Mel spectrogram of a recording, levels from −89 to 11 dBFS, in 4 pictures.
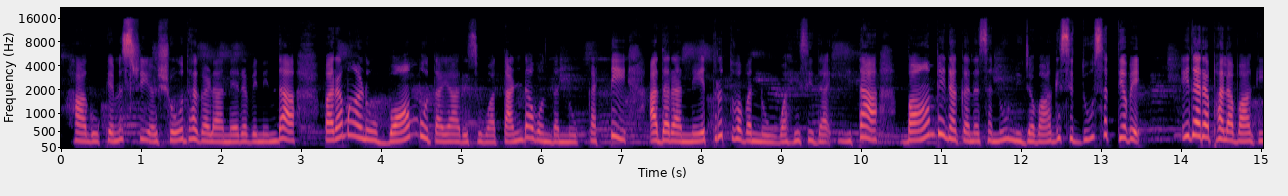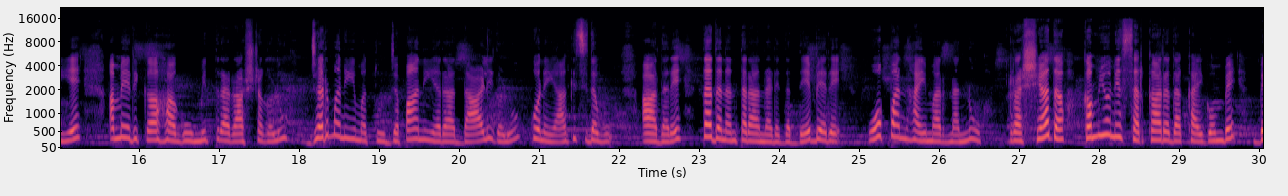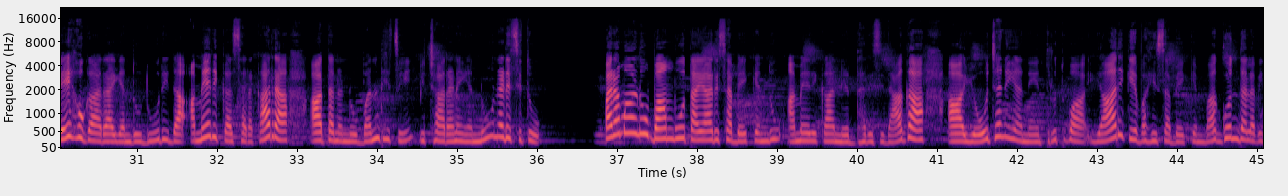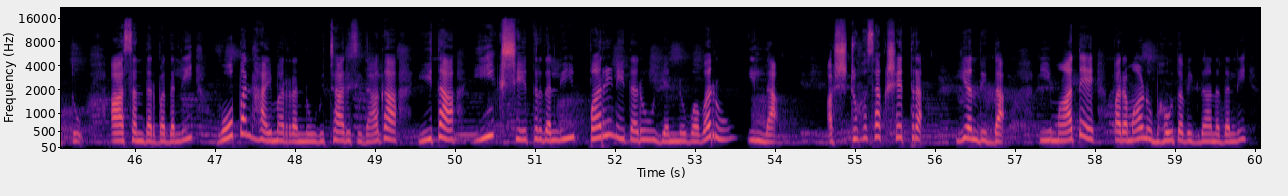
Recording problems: voice in the background; faint; throughout; 25 dB below the speech

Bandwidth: 15.5 kHz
